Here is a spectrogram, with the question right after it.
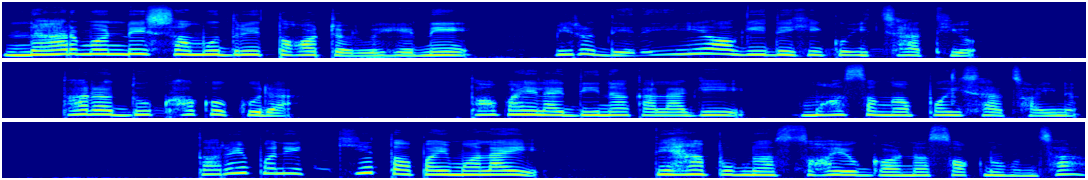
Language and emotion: Nepali, sad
